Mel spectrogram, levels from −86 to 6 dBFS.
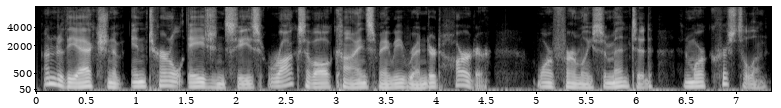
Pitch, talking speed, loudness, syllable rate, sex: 100 Hz, 165 wpm, -17 LUFS, 5.5 syllables/s, male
